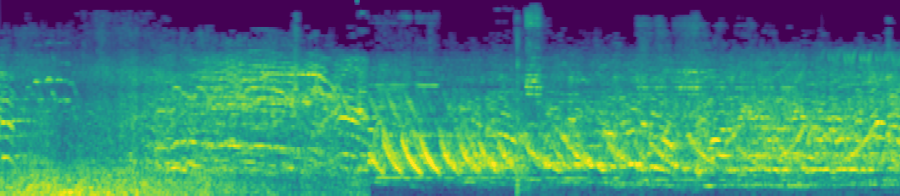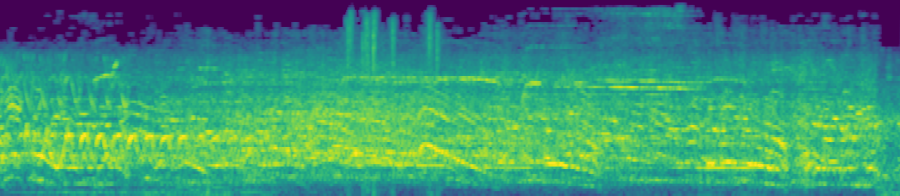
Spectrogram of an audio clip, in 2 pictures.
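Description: Several escort motorcycle sirens wailing over one another, rising and falling continuously, over the voices of a large roadside crowd.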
